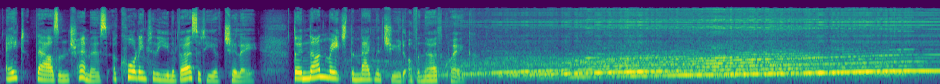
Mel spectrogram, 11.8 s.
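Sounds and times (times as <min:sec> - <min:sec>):
speech: 0:00.1 - 0:06.0
tsunami warning alarm siren in Chile: 0:04.0 - 0:11.7.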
